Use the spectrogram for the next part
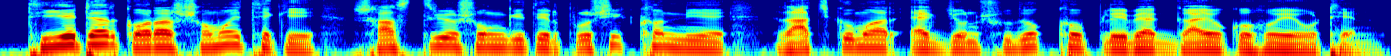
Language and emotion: Bengali, neutral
